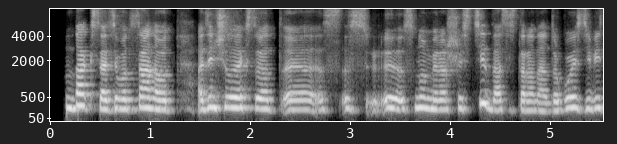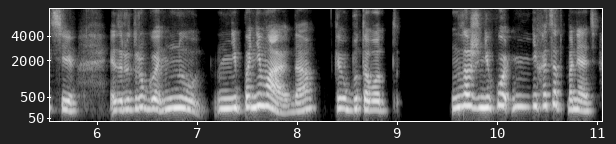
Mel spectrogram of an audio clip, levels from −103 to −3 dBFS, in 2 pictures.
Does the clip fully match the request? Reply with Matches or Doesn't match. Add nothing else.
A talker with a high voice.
Matches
